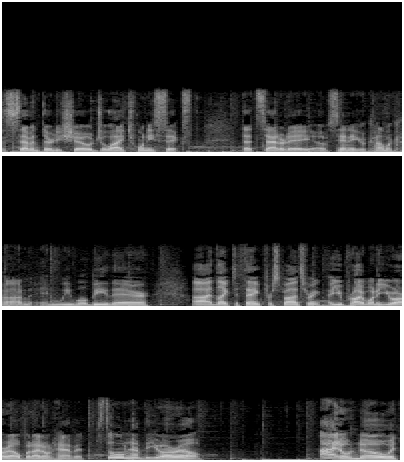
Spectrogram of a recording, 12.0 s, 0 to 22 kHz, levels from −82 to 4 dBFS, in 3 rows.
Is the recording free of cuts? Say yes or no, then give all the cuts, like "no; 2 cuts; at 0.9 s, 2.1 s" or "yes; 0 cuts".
no; 1 cut; at 2.4 s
